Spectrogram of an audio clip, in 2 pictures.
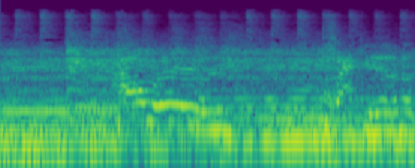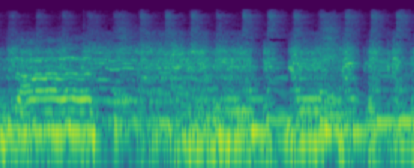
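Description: Electric guitar playing a slow rock groove, with a wavering, bending lead melody over it from about a second in.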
